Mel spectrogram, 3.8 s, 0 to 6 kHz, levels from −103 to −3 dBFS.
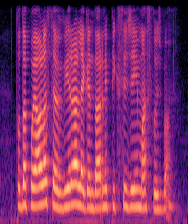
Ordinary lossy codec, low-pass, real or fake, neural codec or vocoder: none; 5.4 kHz; real; none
